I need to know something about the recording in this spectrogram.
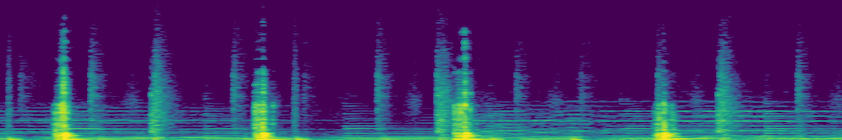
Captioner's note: timer ticking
